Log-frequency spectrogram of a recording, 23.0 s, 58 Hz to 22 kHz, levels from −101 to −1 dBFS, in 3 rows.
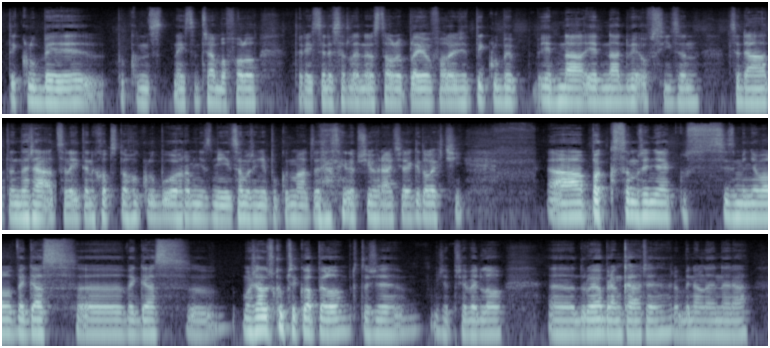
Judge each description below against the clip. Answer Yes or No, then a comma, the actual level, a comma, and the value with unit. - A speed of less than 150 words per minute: No, average, 155 wpm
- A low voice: Yes, low, 115 Hz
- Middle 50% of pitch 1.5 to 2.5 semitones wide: Yes, narrow, 1.8 semitones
